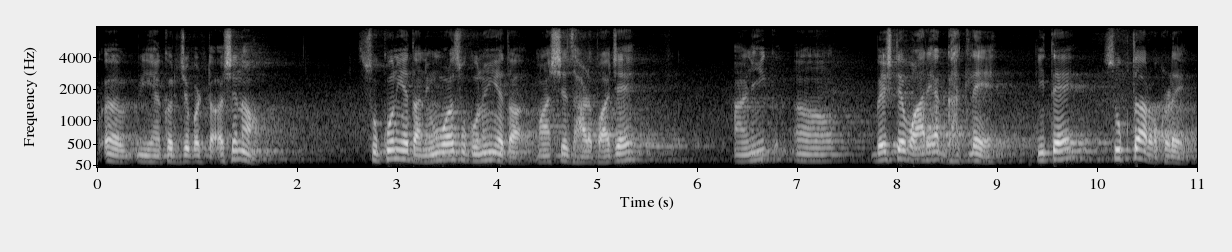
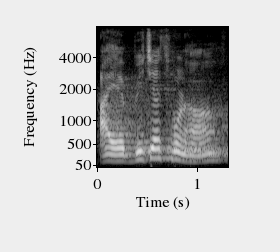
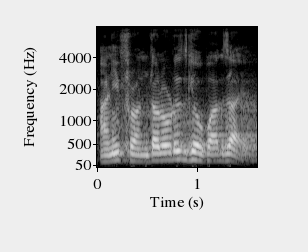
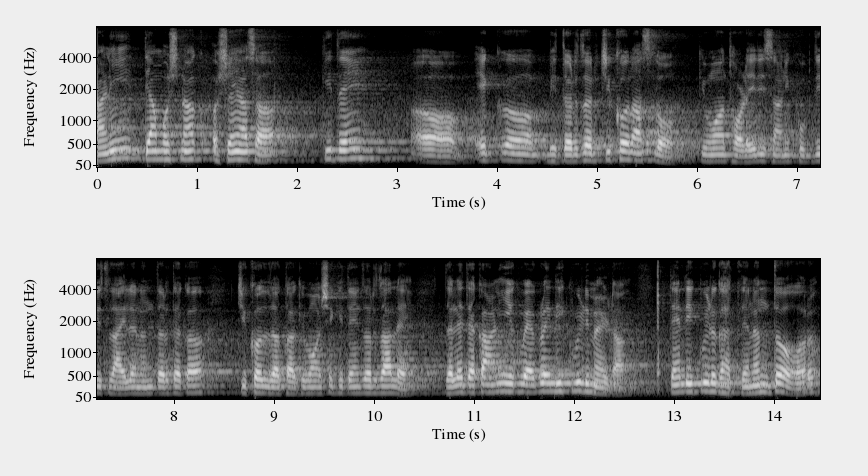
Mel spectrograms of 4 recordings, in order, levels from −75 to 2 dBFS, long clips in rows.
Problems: none marked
